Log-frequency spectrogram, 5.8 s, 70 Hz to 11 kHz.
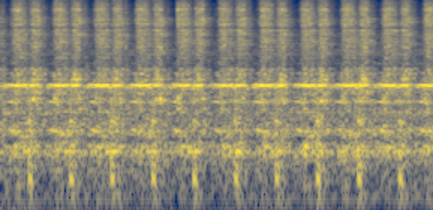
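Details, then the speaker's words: Rapidor power hacksaw with newly working damper lifting blade on the backstroke, old blade previously used undamped: steady rasping about 107 strokes a minute over constant hum, even and regular; normal cutting. "working perfectly you can tell the noise it makes it's lifted on the back strp"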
